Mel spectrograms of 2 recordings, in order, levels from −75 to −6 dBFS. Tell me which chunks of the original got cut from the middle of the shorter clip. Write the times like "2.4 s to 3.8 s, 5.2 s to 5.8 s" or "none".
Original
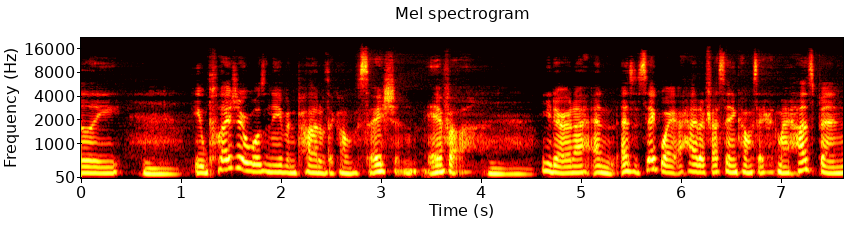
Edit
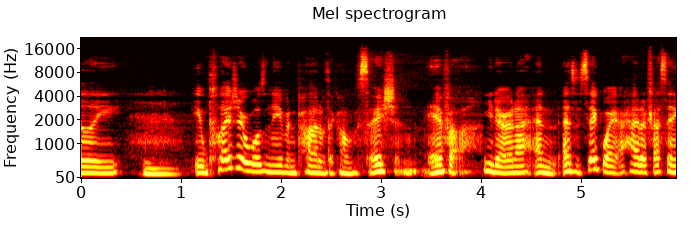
4.0 s to 4.6 s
